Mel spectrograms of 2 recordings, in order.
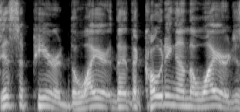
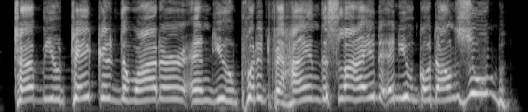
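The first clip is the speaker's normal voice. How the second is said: very high put-on Swedish accent; 11 semitones higher than usual. Speaker trying out an accent for listeners: best Swedish accent. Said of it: "That's my best Swedish accent".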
